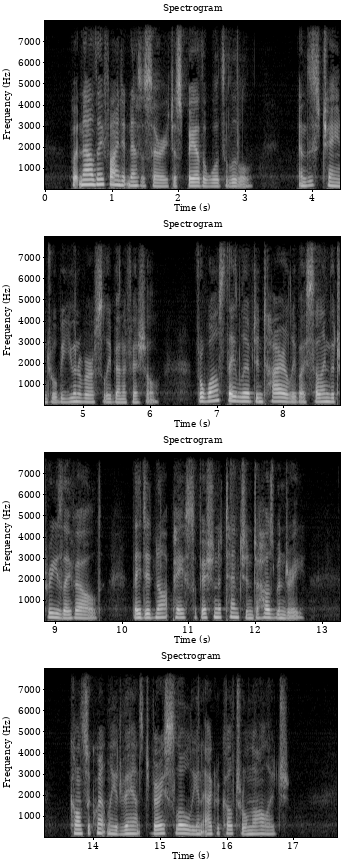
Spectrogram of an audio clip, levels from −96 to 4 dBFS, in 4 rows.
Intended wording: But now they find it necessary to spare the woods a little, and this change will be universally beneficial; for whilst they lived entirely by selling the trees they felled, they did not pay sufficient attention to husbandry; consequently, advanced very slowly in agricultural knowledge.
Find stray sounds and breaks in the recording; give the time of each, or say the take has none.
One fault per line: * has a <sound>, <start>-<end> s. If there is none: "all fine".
all fine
